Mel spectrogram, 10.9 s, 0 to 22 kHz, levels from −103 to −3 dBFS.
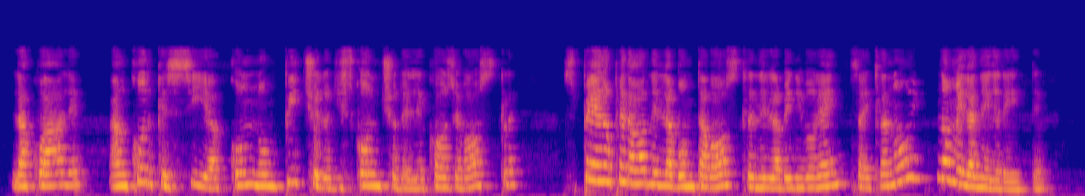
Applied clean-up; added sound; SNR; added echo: none; none; none; reverberation time 0.3 s.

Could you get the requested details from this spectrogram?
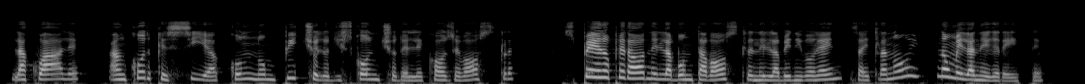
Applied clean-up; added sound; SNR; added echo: none; none; none; none.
